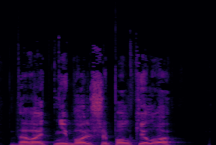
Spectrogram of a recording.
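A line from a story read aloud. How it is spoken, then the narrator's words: Angry objection. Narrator (Russian): Флешгакер возражает зло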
